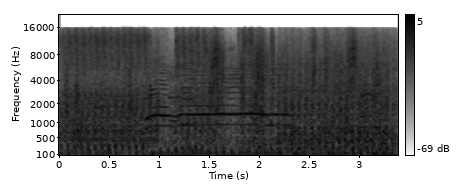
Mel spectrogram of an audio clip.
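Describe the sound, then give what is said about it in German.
Film gunfire from machine guns shooting into a jungle, a dense, unbroken barrage of rapid shots that stays loud and relentless throughout. “die schießen und schießen und schießen mit allem, was sie haben”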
